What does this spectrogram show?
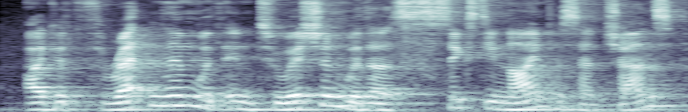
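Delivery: ordinary delivery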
